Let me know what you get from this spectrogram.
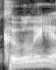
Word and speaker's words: Cooley: I pronounce it Cooley, and I think that's Cooley, probably. Cooley, yeah.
